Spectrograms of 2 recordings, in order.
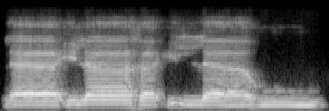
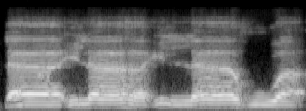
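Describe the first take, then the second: First: It ends on a held 'hu' of two counts. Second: It ends with the full syllables 'huwa'. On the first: The reader stops at this point. "Kalau berhenti jadi dua rakaat" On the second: The reader continues into the next words. "kena baca huwa pula kalau nak sambung"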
